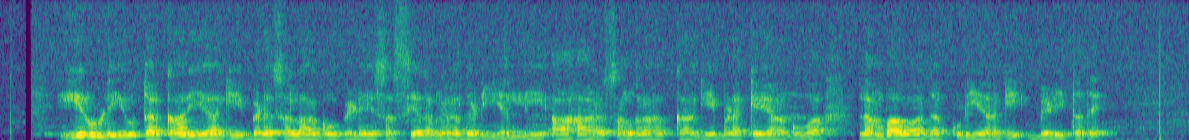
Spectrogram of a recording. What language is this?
Kannada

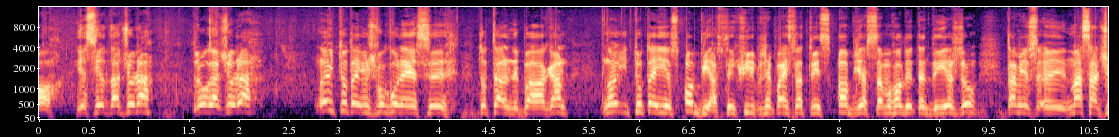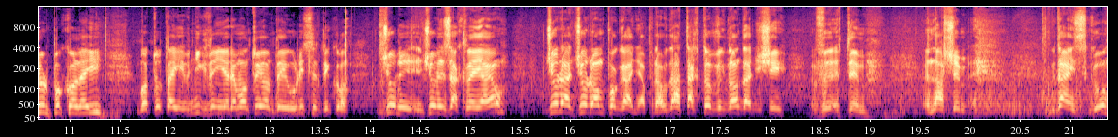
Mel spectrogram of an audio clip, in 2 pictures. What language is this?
Polish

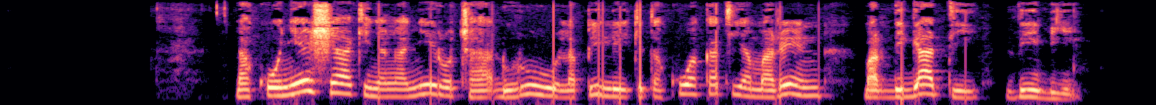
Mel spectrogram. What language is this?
Swahili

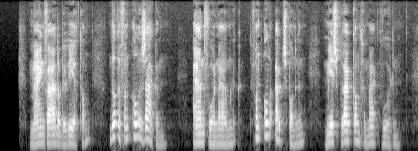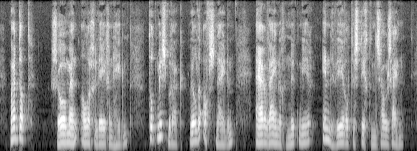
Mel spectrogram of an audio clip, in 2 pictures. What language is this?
Dutch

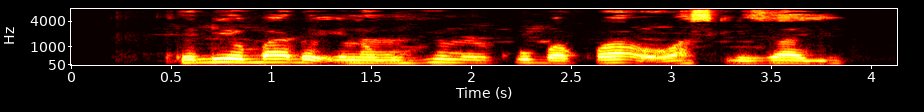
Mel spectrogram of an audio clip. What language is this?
Swahili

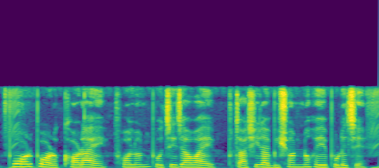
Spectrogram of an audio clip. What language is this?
Bangla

